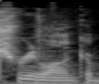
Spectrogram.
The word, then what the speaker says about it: Sri Lanka: going hunting and um it's pronounced Sri Lanka Bryce is it Sri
